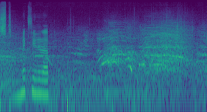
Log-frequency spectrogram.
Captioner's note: ball thumping; audience cheering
